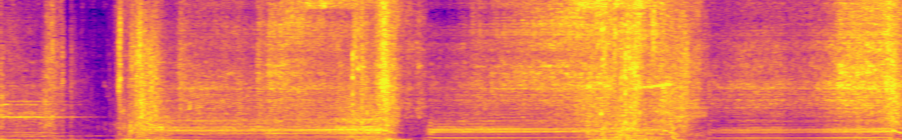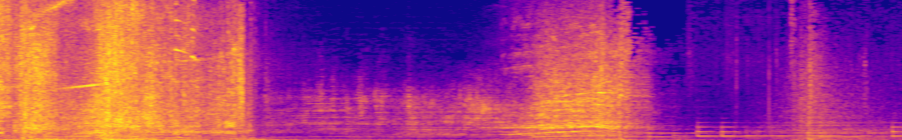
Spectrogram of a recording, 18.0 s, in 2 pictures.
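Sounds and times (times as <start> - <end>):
car engine accelerating hard: 1.3 - 15.7.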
